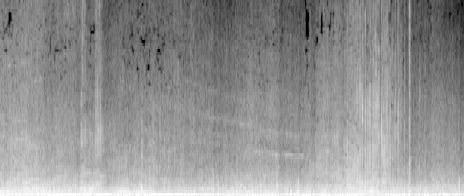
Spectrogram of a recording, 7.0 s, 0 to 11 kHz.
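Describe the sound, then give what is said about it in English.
Sports cars, including an Audi R8 course car, Jaguars and a Dino, rumble past one after another, their engines droning and revving with shifting pitch, loud and continuous throughout with no pauses, the sound swelling as each car passes. “It's the course car, an Audi R8, and some Jags, a Dino.”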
